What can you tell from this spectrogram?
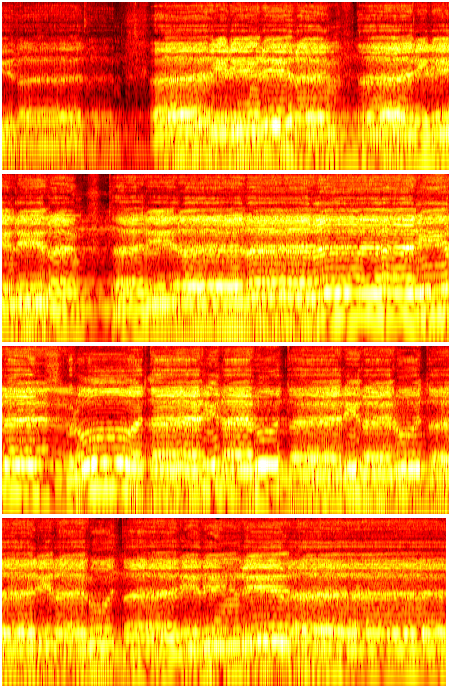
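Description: Byzantine chant: male chanters singing a kratema on wordless syllables ('te-ri-rem') over a steady low held drone, the ison. The singing breaks off briefly about two seconds in, then resumes.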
